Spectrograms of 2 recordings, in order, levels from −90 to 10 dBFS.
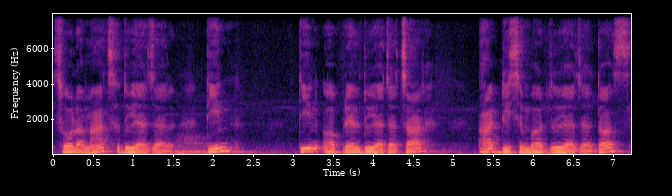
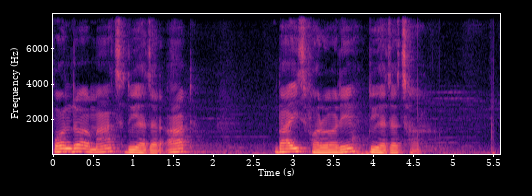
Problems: constant background noise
